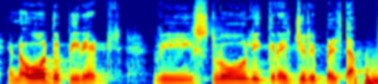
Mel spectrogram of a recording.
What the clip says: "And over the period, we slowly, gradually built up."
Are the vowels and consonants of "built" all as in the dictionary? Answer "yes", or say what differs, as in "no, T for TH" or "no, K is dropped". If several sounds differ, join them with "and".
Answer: yes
